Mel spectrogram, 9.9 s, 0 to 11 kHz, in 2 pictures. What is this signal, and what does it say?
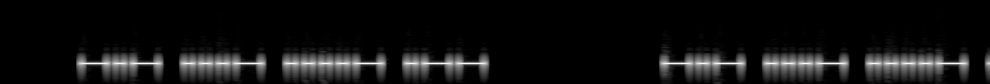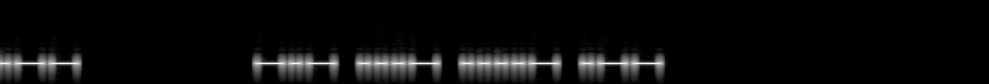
Morse code, heard as a keyed tone, about 28 wpm, 700 Hz. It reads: KV4W KV4W KV4W
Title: USA Call Signs - 4 Characters - Repeated 3x - 28wpm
